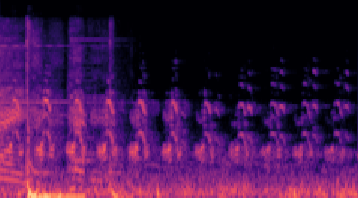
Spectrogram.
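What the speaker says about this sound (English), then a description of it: "Goddamn seagulls." Seagulls call repeatedly close by, honking squawks in a quick uneven series that fade into softer, more distant cries.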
